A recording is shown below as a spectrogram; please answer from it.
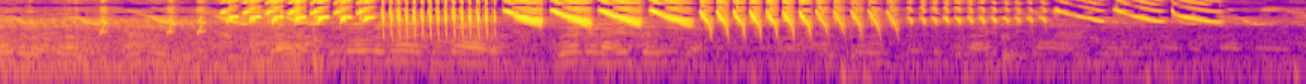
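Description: A hooded siskin mule sings a fast, varied twitter: high chirps, a buzzy wheeze, rapid rattling trills and sweet descending slurred notes, over a faint low hum.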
